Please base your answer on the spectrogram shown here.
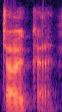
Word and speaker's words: Doka: Doka, like like a docker, but Doka.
